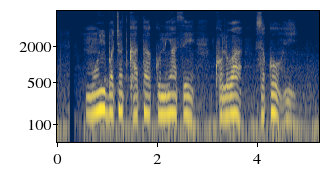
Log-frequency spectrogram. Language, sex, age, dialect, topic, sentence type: Magahi, male, 18-24, Northeastern/Surjapuri, banking, statement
